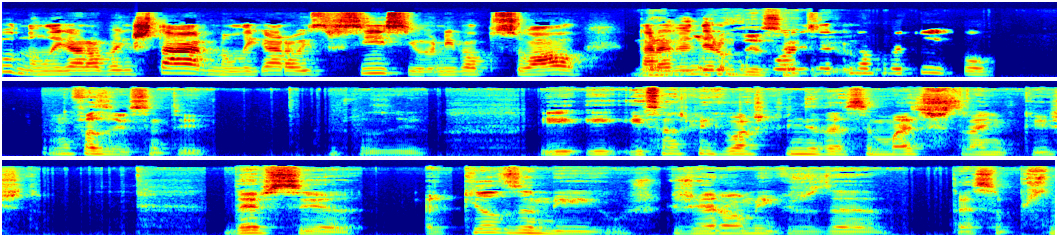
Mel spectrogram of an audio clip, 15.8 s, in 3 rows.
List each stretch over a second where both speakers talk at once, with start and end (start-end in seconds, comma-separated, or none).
3.1-4.3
